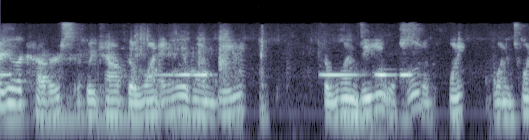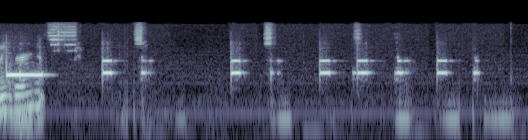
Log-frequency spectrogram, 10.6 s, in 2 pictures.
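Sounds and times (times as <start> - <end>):
speech: 0.0 - 6.8, 7.9 - 8.2
low steady hum: 0.0 - 10.5
home alarm system keypad dual-tone beeps: 1.7 - 2.2, 3.2 - 4.2, 5.4 - 6.8, 7.6 - 10.2.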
